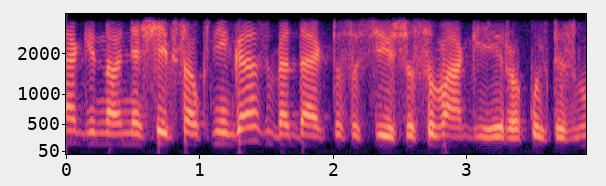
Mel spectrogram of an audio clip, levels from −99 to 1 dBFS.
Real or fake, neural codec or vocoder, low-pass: real; none; 3.6 kHz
